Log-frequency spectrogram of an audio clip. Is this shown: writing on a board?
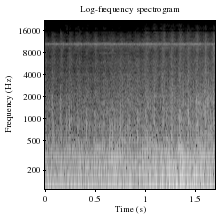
no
